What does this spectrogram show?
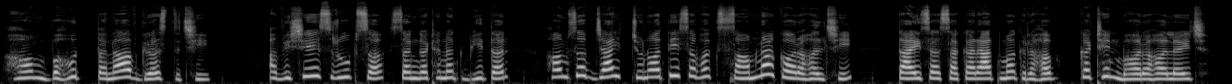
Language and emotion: Maithili, sad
